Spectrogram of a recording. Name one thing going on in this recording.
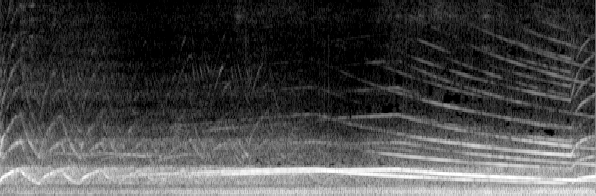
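A police car siren wails as the car speeds past.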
